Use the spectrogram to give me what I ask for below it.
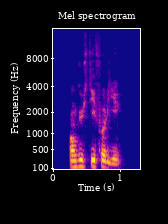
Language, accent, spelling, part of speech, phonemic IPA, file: French, France, angustifolié, adjective, /ɑ̃.ɡys.ti.fɔ.lje/, LL-Q150 (fra)-angustifolié.wav
- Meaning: angustifoliate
